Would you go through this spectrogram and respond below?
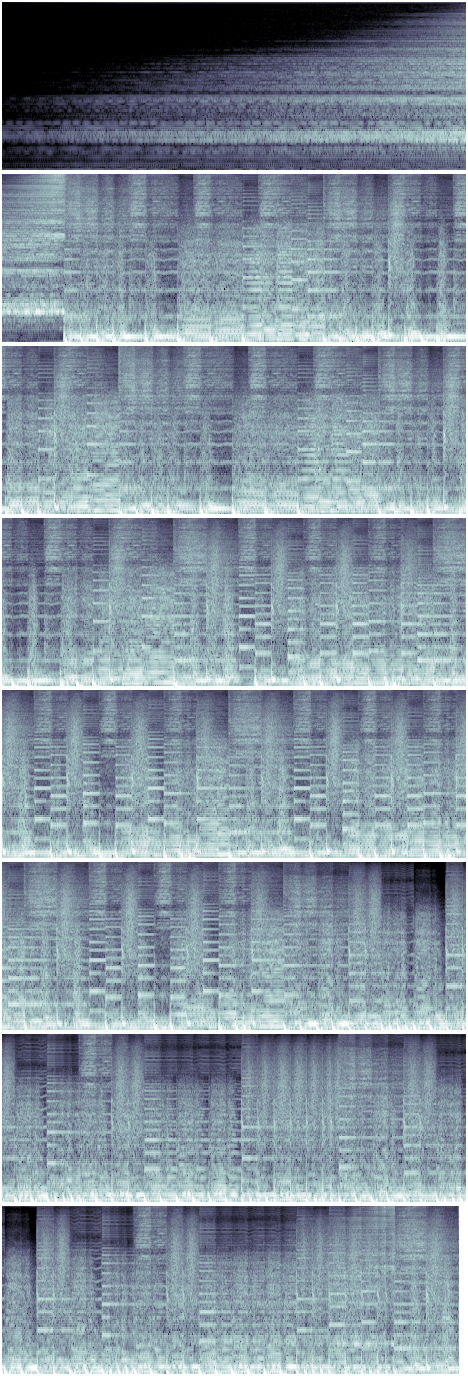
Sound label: breakdown punk popcore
